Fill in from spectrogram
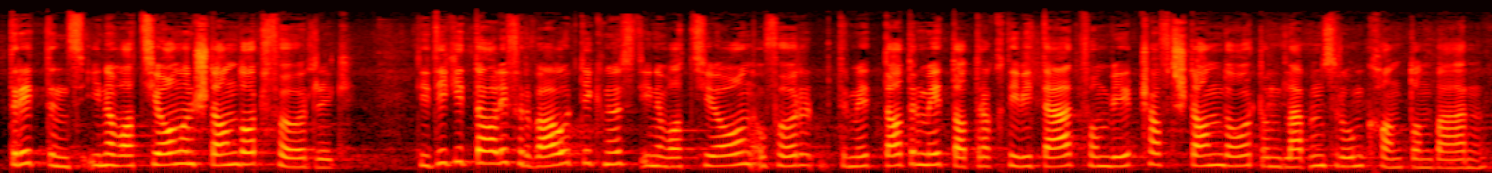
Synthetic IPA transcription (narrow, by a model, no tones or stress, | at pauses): d̥ɾɪt̪ənsinovɑt͡sjoːnʊntʃtɑndɔrtfœːdəɾɪɡ | d̥idiɡitɑːlifəɾvɑltiɡnʏt͡stinɔvɑt͡sjoːnṵfœəd̥əmɪd̥ɑːdəɾmɪtːɑt̪ɾɑkt̪ivitɛːtfɔmvɪɾtt͡ʃɑft͡sʃtɑndɔrtʊndlæbən̩sruːmkʰχɑnt̪onbæːɾn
